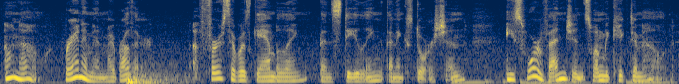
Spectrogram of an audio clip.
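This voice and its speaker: A woman's voice: sits low, animated, normal speed, a little mellow, slight background noise. An actress playing an earnest, wronged woman in a video game, with a heartfelt, emotional delivery. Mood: bitter, outraged. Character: earnest, wronged woman, bereaved daughter and sister.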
